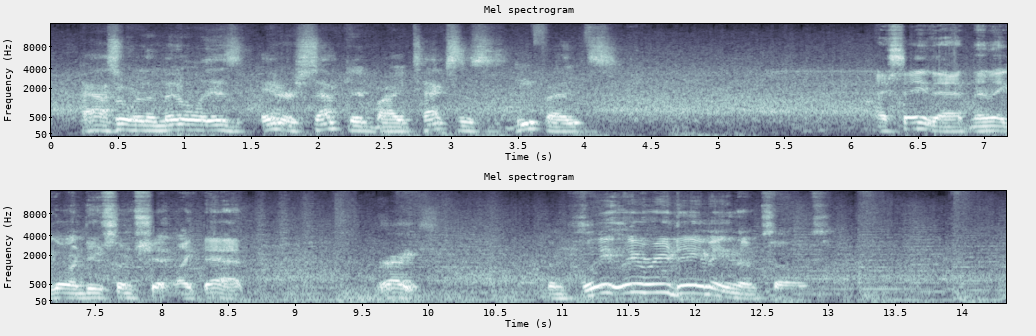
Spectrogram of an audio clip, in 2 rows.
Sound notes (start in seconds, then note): 5.5 crowd Noises; 9.9 crowd Noises; 11.3 crowd Noises; 12.9 crowd Noises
